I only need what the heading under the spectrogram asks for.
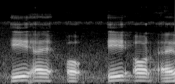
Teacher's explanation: कंठ तालव्य मतलब कंठ और ताल दोनों से बोले जाते हैं, वो ए और ऐ होते हैं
